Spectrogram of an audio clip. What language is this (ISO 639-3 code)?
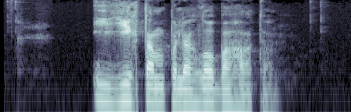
ukr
